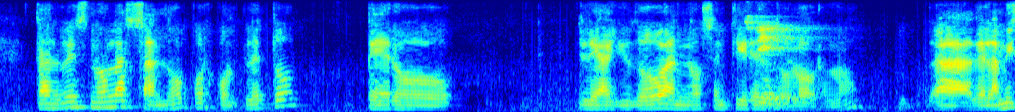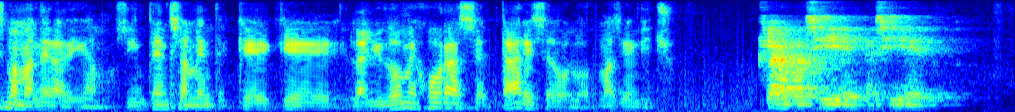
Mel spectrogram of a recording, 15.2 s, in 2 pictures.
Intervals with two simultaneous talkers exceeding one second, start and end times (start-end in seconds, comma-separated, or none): none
